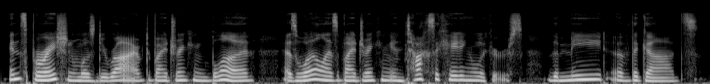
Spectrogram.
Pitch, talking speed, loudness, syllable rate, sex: 185 Hz, 145 wpm, -18 LUFS, 4.7 syllables/s, female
